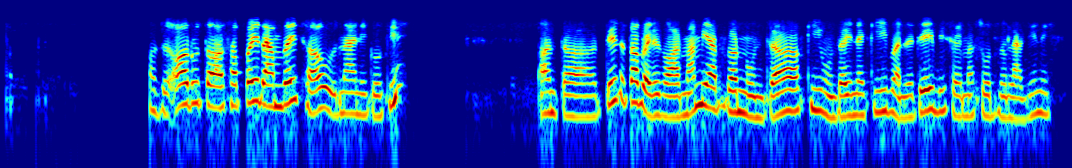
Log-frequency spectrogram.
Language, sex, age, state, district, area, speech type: Nepali, female, 45-60, West Bengal, Kalimpong, rural, conversation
